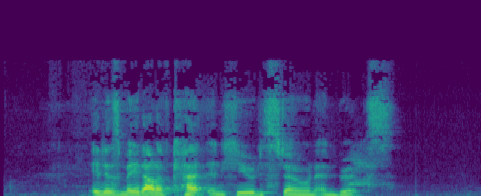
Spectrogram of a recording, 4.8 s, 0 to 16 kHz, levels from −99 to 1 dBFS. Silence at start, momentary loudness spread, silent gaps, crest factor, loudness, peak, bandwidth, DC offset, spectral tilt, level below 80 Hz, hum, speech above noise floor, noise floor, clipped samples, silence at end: 0.9 s; 13 LU; none; 20 dB; -22 LUFS; -4 dBFS; 11.5 kHz; under 0.1%; -6.5 dB/octave; -58 dBFS; none; 47 dB; -69 dBFS; under 0.1%; 0.95 s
